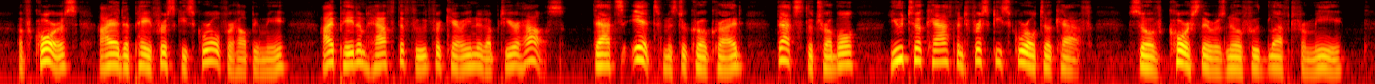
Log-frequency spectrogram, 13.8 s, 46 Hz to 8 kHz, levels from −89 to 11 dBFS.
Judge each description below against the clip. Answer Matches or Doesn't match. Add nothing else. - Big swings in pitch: Doesn't match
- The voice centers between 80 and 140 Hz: Matches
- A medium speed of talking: Doesn't match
